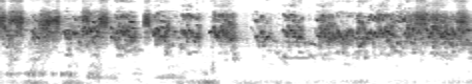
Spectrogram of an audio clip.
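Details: Happy eating budgies produce busy, overlapping high chirps and warbled chatter that pulse in short waves, over soft low fluttering thumps.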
